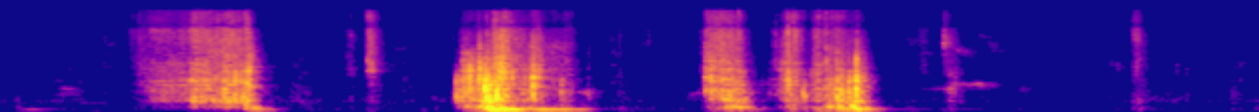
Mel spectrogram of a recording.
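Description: Plastic basins shifted and bumped on a concrete shelf while a small canister of insecticide dust is shaken into them, in three short bursts of scraping and rattling with a few soft thuds.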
